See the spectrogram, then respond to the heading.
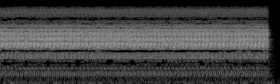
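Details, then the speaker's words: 1995 Ford 7.3L Powerstroke injector buzz test run from an Otofix EvoScan Ultra scan tool, all eight injectors at once then individually in numerical order; loud even high-pitched buzz with fast steady pulse: eight uniform buzzes, test passes. "and then individually in numerical order and we had eight uh uniform buzzes so everything on this truck as far as the buzz test passes"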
